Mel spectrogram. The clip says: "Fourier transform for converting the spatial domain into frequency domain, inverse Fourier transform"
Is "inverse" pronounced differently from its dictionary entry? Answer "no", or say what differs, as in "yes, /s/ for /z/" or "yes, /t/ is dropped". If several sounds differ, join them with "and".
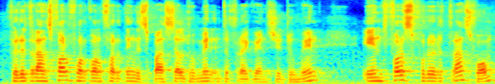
yes, /f/ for /v/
